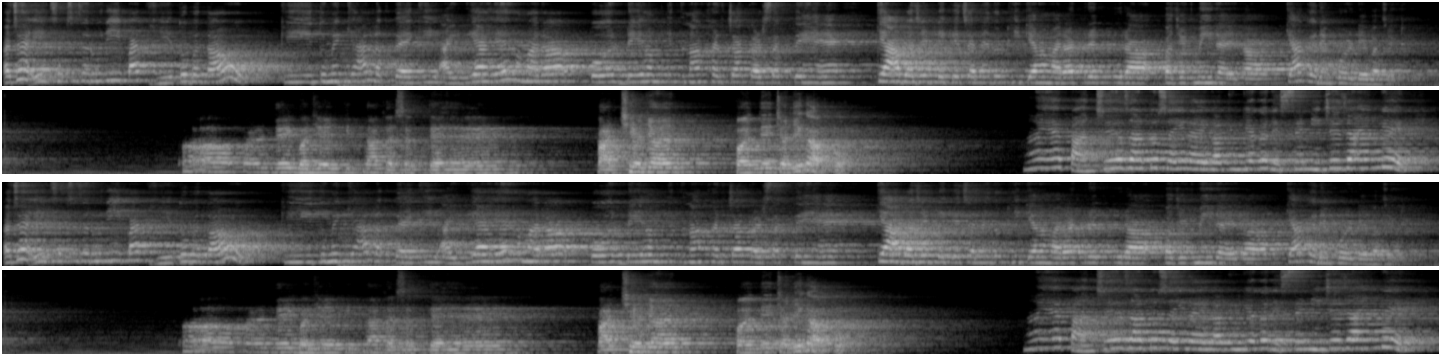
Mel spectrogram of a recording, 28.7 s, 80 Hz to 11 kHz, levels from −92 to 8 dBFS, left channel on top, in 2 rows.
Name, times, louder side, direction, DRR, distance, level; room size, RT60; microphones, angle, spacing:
voice 1, 0.0-2.5 2.8-8.4 8.7-13.9 24.6-28.5, left 2 dB, 25° left, 2 dB, 0.6 m, -29 dB
sound 1, 3.3-19.3, right 1 dB, 15° right, 0.6 m, -45 dB
voice 2, 16.2-19.6 20.3-21.2 21.7-22.9, left 3 dB, 60° left, 5 dB, 0.7 m, -29 dB
13.0 x 12.0 x 2.9 m, 2.2 s
head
